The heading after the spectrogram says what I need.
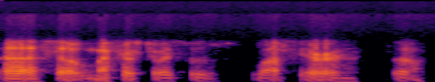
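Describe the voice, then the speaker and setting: A young man from Austria answers interview questions, stopping and restarting often with plenty of fillers. His voice is gravelly and stays fairly level in pitch. The sound is narrow and tinny, like a phone line. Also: level tone, normal speed. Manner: hesitant, many fillers and restarts. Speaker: guest, MBA grad student. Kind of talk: casual interview.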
